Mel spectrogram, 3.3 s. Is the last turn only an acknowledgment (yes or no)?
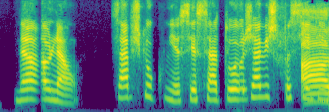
no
